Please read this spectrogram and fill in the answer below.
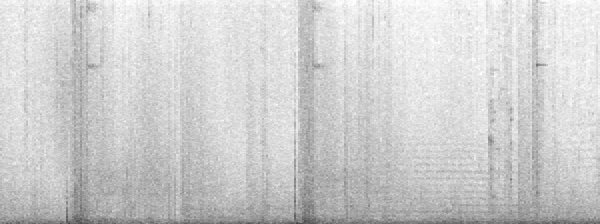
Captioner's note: gunshots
